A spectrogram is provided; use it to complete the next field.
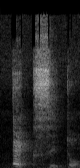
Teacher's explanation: Even though it is EX. You are hearing the K and the S coming out.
